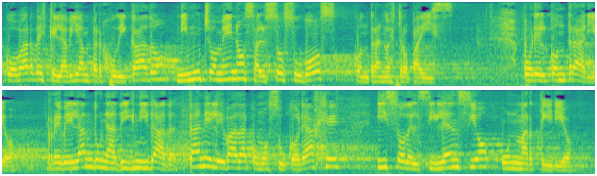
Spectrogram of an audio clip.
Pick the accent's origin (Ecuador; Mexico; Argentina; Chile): Argentina; No somos pocos los argentinos que, aún compartiendo en poco, en mucho o en nada sus ideas, valoramos el coraje y el patriotismo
